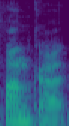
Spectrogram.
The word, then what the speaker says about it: Famke: No, it's pronounced Famke.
